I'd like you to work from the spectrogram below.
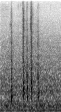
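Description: A handful of quick keystrokes on a computer keyboard, close and quiet over a steady background hiss, lasting about a second.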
